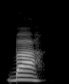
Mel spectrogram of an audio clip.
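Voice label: "bah", lingua sarda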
